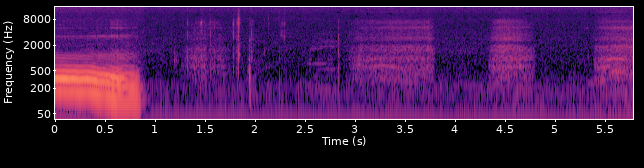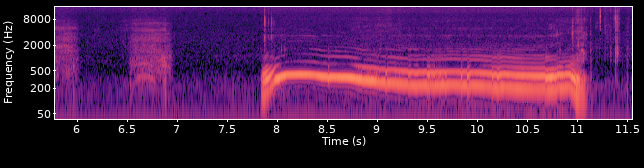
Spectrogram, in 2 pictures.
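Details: George, a talking cat described as not very happy, gives a short falling meow, then after a pause a long drawn-out complaining yowl of about three seconds that rises sharply and then wavers, with faint background sounds between.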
